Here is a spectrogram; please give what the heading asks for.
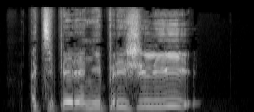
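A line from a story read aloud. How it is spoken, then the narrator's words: Whining head. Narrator (Russian): заскулила голова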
